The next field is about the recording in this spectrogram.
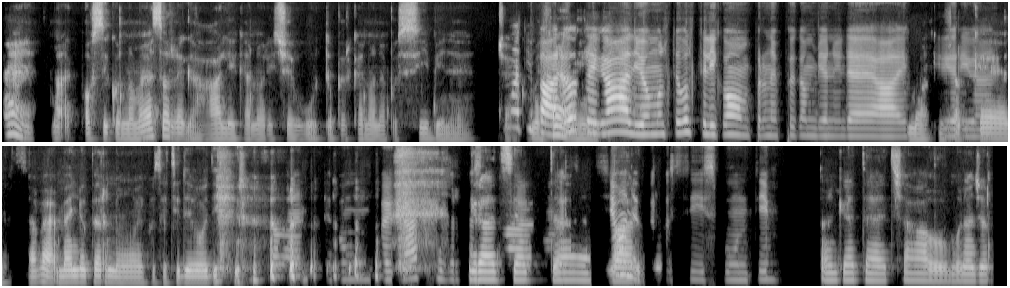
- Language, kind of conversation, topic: Italian, unstructured, Qual è il tuo outfit ideale per sentirti a tuo agio durante il giorno?
- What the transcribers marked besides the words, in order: distorted speech; "Assolutamente" said as "solutamente"; laughing while speaking: "dire?"; chuckle; unintelligible speech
